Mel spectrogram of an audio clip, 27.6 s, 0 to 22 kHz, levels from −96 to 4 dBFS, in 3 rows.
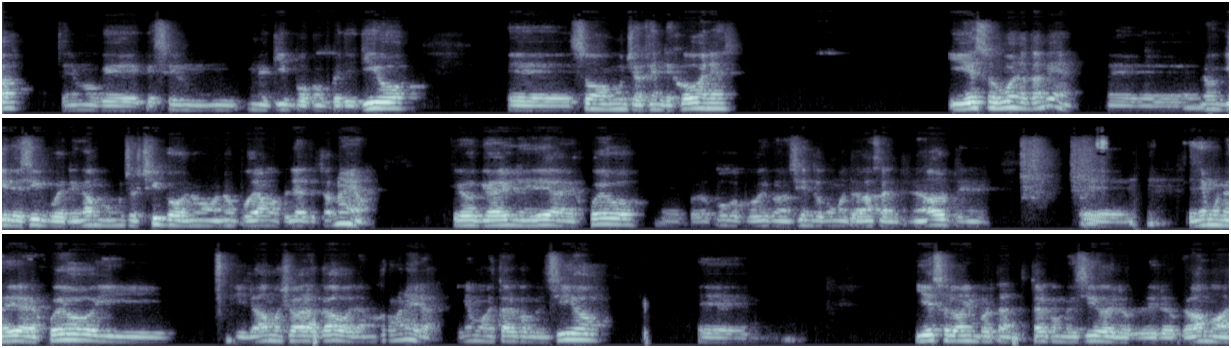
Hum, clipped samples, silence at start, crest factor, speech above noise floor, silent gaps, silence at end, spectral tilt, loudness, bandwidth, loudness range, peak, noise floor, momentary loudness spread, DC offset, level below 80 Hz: none; under 0.1%; 0 s; 18 dB; 67 dB; none; 0 s; -5.5 dB/octave; -23 LUFS; 12.5 kHz; 5 LU; -6 dBFS; -90 dBFS; 17 LU; under 0.1%; -68 dBFS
